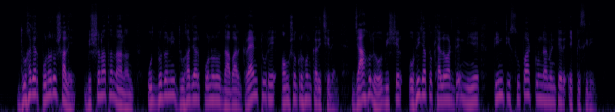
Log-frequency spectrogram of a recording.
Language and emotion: Bengali, neutral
